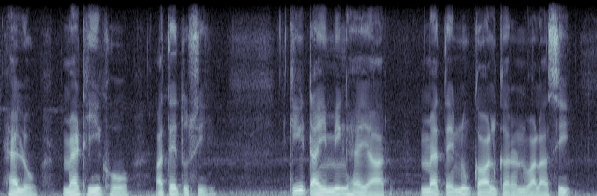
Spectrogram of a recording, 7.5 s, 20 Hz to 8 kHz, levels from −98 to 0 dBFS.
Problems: none marked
